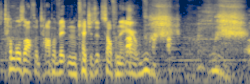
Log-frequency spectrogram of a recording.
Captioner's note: wingbeats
